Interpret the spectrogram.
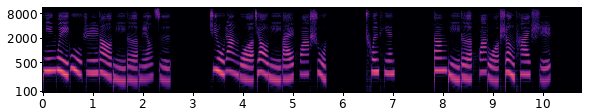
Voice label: Synthetic Speech, Mandarin singing voice synthesis, Using spectrum-progression model and HNM, Pitch: 220Hz; Avg. syllable duration: 300ms; A white-flower tree (白花樹)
